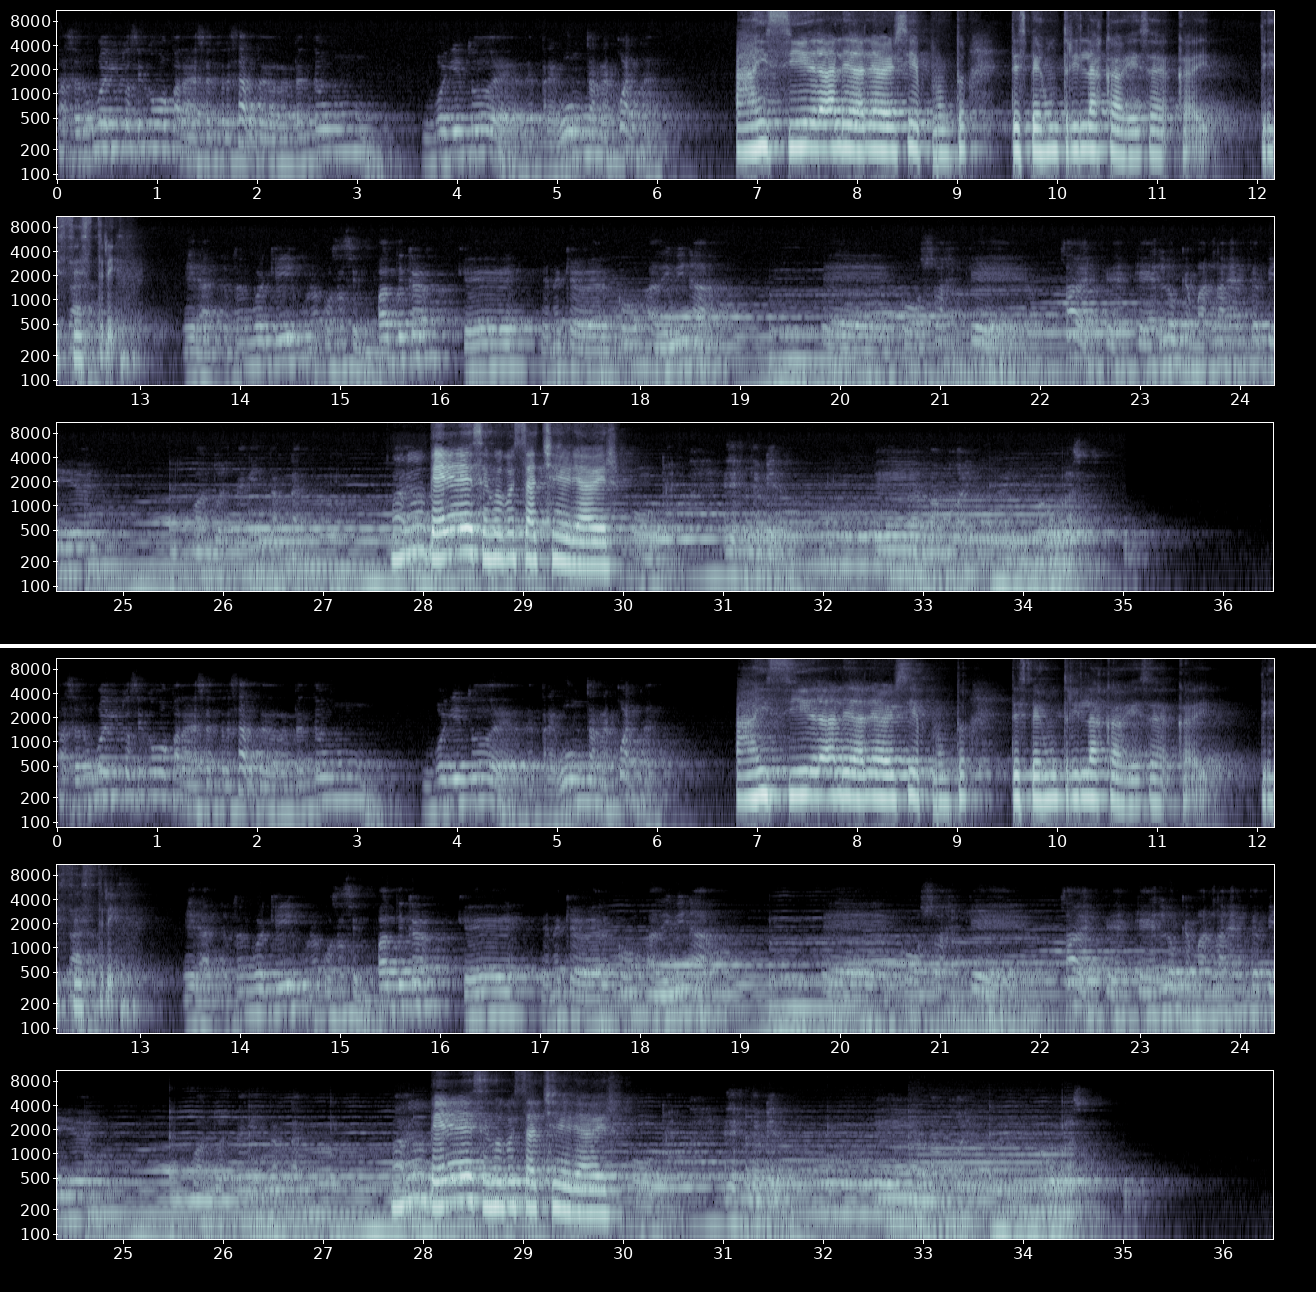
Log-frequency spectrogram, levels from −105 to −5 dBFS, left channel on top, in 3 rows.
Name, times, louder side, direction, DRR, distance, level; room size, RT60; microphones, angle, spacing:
voice 1, 0.0-3.1 3.6-5.9 12.3-12.6 13.4-15.9 16.2-18.8 19.8-22.0 22.2-24.7 25.7-26.8 27.7-28.0 30.1-30.5 31.0-31.6 32.5-34.6 35.0-35.1, equal, 5° left, 0 dB, 5.1 m, -40 dB
voice 2, 6.8-9.1 9.5-11.5 12.0-12.9 27.7-29.9, left 2 dB, 80° left, 8 dB, 1.7 m, -28 dB
sound 1, 17.6-34.5, right 1 dB, 60° right, 5.4 m, -41 dB
29.0 x 19.0 x 8.6 m, 1.3 s
head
